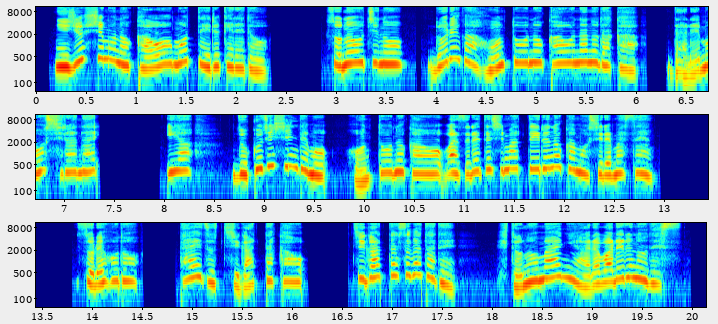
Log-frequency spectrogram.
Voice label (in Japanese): girl; 怪人二十面相; Japanese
